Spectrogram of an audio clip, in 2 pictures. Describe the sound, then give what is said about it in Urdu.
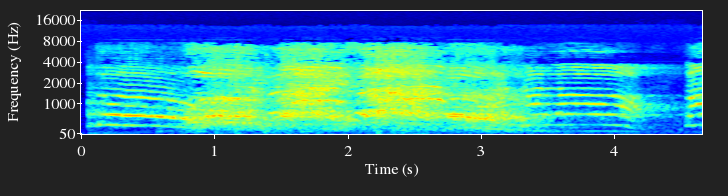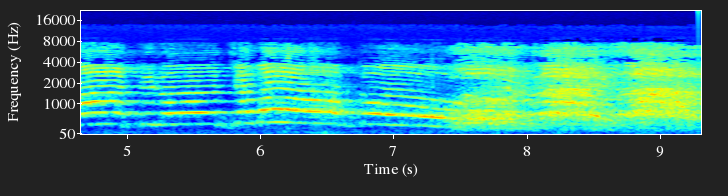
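Protesters chant slogans in unison on Alamdar Road in Quetta, at a rally held during a black-day strike called by Shia religious groups. The loud, rhythmic group shouting drops briefly near the middle, then resumes at full strength. “Alamdar road پر ہونے والے ایک مظاہرے کے دوران شرکا نے یہ نعرے لگائے۔”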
